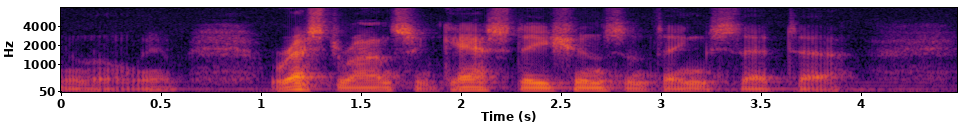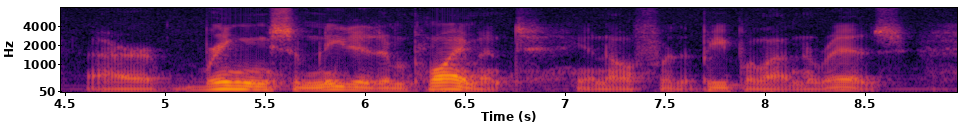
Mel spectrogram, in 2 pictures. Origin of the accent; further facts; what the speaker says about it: Michigan, United States; I was raised on the Flint Steel River, which flows into Lake Superior. And 20 miles upstream, there was nobody.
